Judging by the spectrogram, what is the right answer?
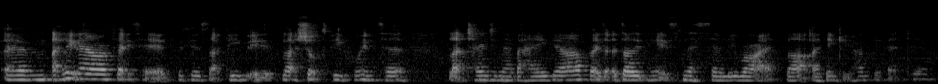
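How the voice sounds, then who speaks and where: A woman's voice: mid-range voice, little pitch movement, brisk, vocal fry. A woman answering interview questions in a casual, tentative way, padded with filler words. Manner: tentative, filler-heavy "like" phrasing. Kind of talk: casual chat. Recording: echoey room with faint hiss.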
